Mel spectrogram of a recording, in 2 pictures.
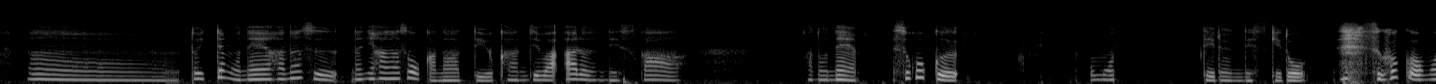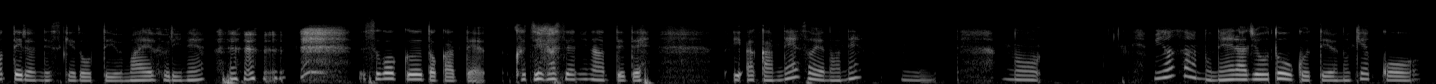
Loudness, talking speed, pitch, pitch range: -34 LUFS, 235 characters per minute, 215 Hz, 190-245 Hz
